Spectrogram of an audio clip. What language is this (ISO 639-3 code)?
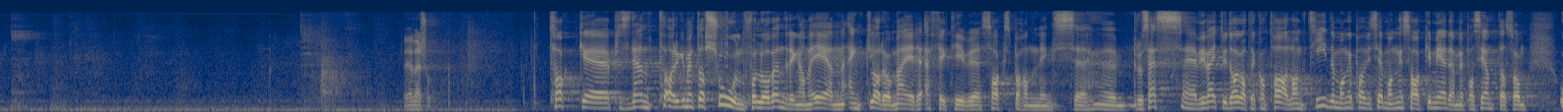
nor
